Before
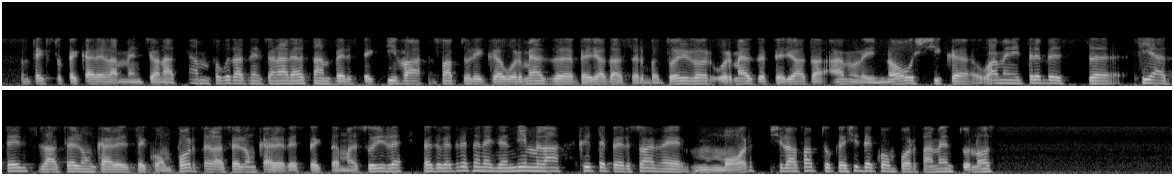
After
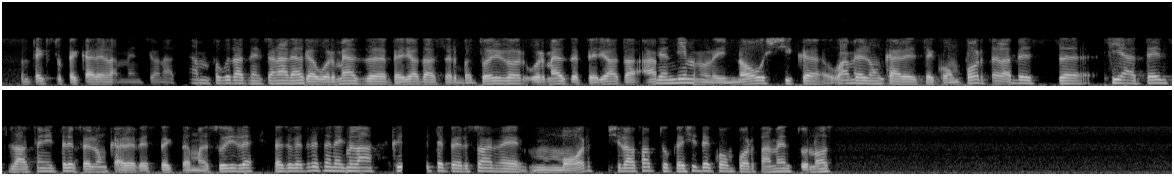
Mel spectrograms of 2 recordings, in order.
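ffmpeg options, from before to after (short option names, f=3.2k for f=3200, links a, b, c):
-filter_complex "[0:a]asplit=12[a][b][c][d][e][f][g][h][i][j][k][l];[a]atrim=end=1.11,asetpts=PTS-STARTPTS,afade=t=out:st=0.64:d=0.47:c=log:silence=0.211349[m];[b]atrim=start=1.11:end=1.9,asetpts=PTS-STARTPTS,volume=-13.5dB[n];[c]atrim=start=1.9:end=3.032,asetpts=PTS-STARTPTS,afade=t=in:d=0.47:c=log:silence=0.211349[o];[d]atrim=start=4.898:end=8.412[p];[e]atrim=start=16.638:end=17.022[q];[f]atrim=start=8.408:end=10.032[r];[g]atrim=start=12.358:end=13.912[s];[h]atrim=start=10.388:end=12.362[t];[i]atrim=start=10.028:end=10.392[u];[j]atrim=start=13.908:end=16.642[v];[k]atrim=start=17.018:end=17.57,asetpts=PTS-STARTPTS,afade=t=out:st=0.548:d=0.004:c=hsin,apad=pad_dur=0.25[w];[l]atrim=start=17.57,asetpts=PTS-STARTPTS,afade=t=in:d=0.004:c=hsin[x];[m][n][o]concat=n=3:v=0:a=1[y];[y][p]acrossfade=d=0.004:c1=hsin:c2=hsin[z];[z][q]acrossfade=d=0.004:c1=hsin:c2=hsin[aa];[aa][r]acrossfade=d=0.004:c1=hsin:c2=hsin[ab];[ab][s]acrossfade=d=0.004:c1=hsin:c2=hsin[ac];[ac][t]acrossfade=d=0.004:c1=hsin:c2=hsin[ad];[ad][u]acrossfade=d=0.004:c1=hsin:c2=hsin[ae];[ae][v]acrossfade=d=0.004:c1=hsin:c2=hsin[af];[w][x]concat=n=2:v=0:a=1[ag];[af][ag]acrossfade=d=0.004:c1=hsin:c2=hsin"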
